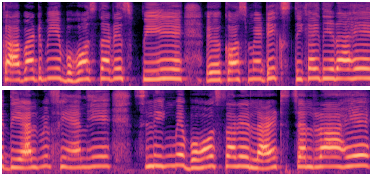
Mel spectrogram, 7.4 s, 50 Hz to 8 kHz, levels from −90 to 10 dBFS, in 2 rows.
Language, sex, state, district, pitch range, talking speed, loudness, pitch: Hindi, female, Uttar Pradesh, Varanasi, 300-335 Hz, 165 wpm, -11 LUFS, 325 Hz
